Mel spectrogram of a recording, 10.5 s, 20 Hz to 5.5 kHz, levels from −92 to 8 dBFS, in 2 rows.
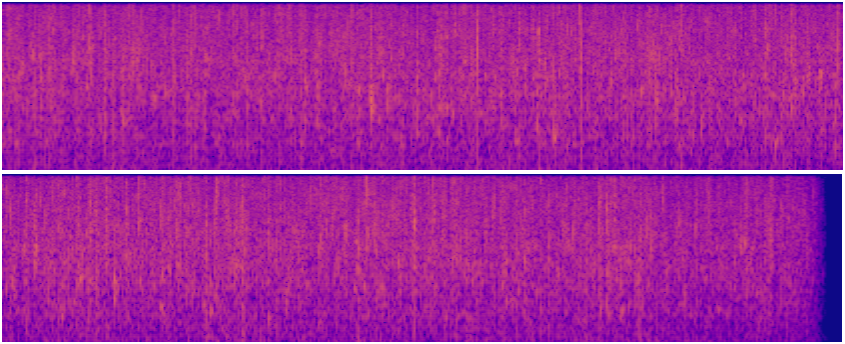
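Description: A recording of everyday sounds with aliasing throughout: content above 5.5 kHz folds back as gritty, unrelated tones nearly as loud as the source, which fits an unfiltered reduction from 44.1 kHz to about 11 kHz.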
